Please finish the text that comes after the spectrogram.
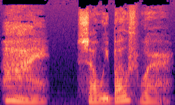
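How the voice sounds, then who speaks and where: A man voicing an entranced young woman in an audiobook, speaking in a faint, dreamy, slow way. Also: mid-range voice, slightly rough, no echo, pitched above the performer's own voice, full character voice. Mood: dreaming.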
